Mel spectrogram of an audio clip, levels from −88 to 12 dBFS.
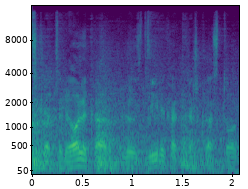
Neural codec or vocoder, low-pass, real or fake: codec, 44.1 kHz, 7.8 kbps, Pupu-Codec; 14.4 kHz; fake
